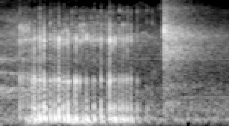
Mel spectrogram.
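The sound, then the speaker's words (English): A female pet pig grunts and snorts in a quick run of rough, nasal pulses, ending with one louder breathy snort; no one talks. “You literally have a pig. Yes, I do. She's my pet.”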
